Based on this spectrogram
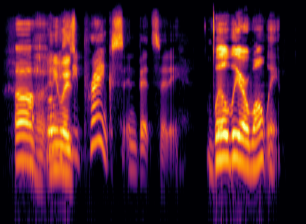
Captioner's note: none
